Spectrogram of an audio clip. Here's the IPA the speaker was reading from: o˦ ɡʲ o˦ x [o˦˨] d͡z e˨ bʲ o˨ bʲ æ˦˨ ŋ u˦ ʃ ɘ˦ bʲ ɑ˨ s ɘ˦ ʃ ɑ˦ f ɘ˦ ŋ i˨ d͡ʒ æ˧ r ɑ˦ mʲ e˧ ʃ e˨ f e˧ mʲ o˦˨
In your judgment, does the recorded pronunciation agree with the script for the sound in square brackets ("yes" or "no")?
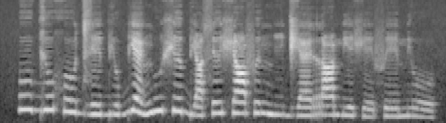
no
